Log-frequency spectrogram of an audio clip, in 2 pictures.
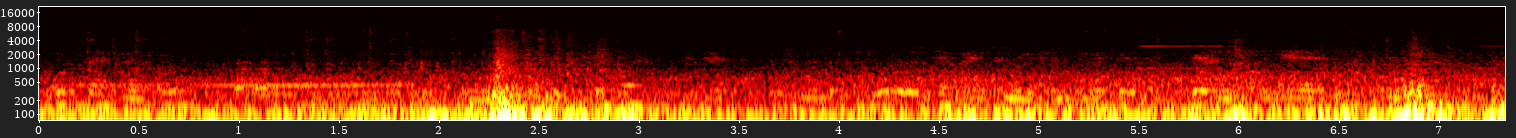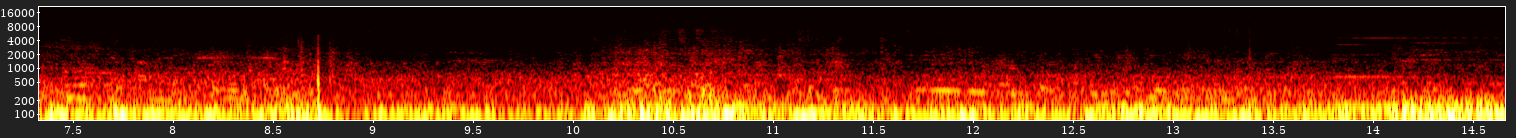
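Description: Ride noise inside a low-floor electric city bus under way: a steady low rumble from the tyres, road and suspension, with a sharp knock or rattle about two seconds in and another near nine seconds.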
